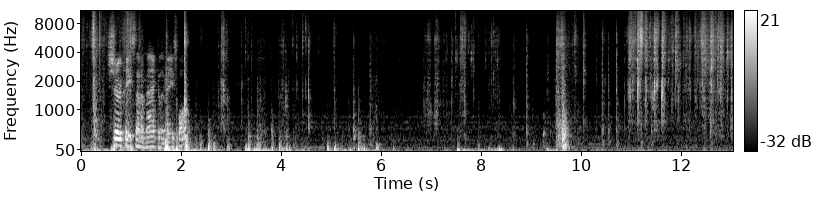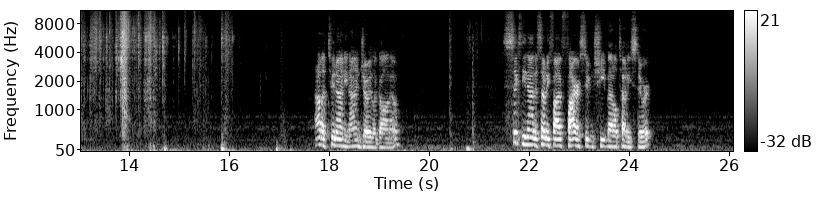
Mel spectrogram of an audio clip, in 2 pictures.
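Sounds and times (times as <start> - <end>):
plastic wrapper crinkling: 0.0 - 5.2, 6.8 - 8.8, 9.4 - 16.3.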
